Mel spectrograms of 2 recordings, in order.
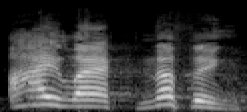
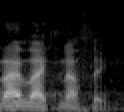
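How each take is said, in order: First: Slow, loud, every word of I lack nothing weighted; with conviction. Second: Said in the usual way. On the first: Shown as a demonstration. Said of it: "Say it with conviction". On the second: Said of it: "Say that".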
